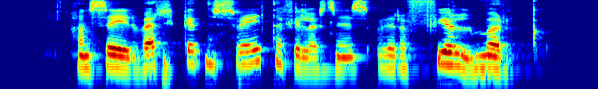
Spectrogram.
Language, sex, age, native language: Icelandic, female, 40-49, Icelandic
